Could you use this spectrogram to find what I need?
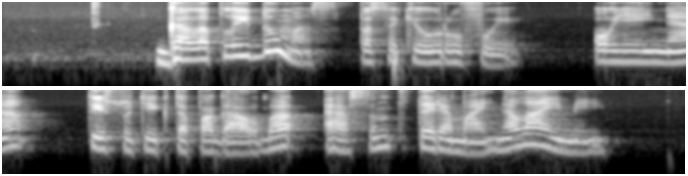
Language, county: Lithuanian, Klaipėda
